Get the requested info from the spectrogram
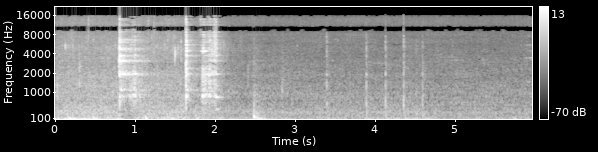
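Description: Sliced onions frying in desi ghee with a soft sizzle, stirred with a spatula that scrapes against the pan in two louder strokes about one and two seconds in, then lighter ticks.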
